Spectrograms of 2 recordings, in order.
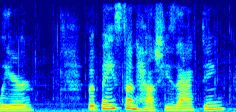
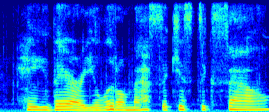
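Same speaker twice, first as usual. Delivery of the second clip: whispering. Reading a story line whispered directly into her ear: whispering. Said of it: "I whispered directly into her ear".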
